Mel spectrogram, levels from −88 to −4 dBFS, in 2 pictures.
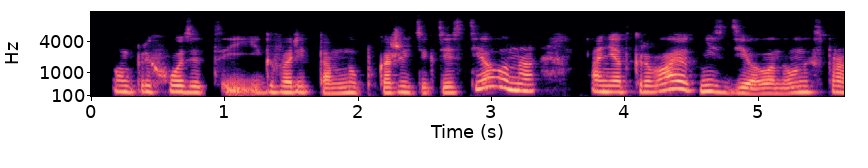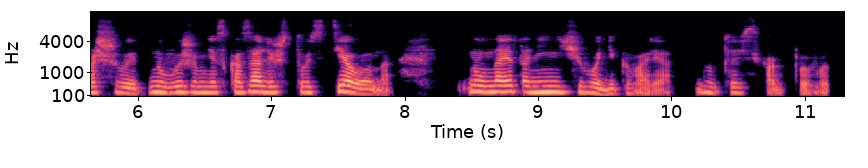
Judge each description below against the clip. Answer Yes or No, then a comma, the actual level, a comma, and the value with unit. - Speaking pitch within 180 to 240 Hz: Yes, high, 190 Hz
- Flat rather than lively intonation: Yes, narrow, 2.2 semitones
